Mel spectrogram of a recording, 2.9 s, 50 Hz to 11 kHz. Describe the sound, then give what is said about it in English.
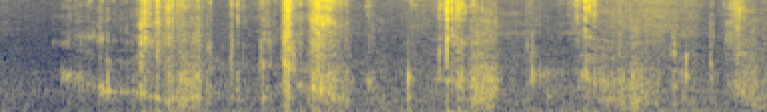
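Crisp, crunchy bites into a 7-Eleven spicy guacamole snack, a few fairly faint crackling crunches followed by chewing. “Yeah, usually if something smells good, I'll take a bite out of it. They actually smell pretty good. Ooh, they do. Let's try to give it a whirl. Here we go. Spicy guacamole from 7-Eleven.”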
